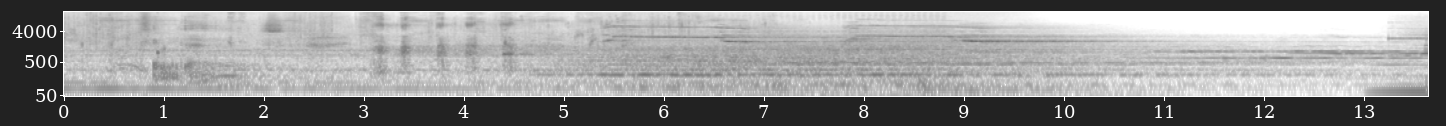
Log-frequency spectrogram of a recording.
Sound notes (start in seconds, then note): 2.7 laughing; 4.6 seagulls screeching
